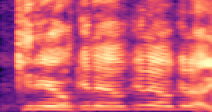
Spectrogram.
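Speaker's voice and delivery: high, barked mock cop orders; retelling the feds yelling at him; mock police commands. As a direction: imitate agents ordering him down. Imitating feds raiding the house.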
